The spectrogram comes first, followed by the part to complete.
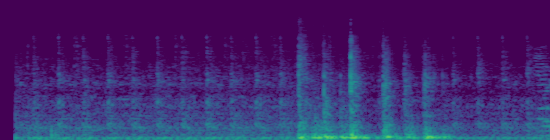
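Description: A kick landing on a vinyl karate punching bag: one heavy thud a little over two seconds in, followed by three or four weaker thumps within the next second. Before it, a steady low mechanical running sound with rapid regular ticking.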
